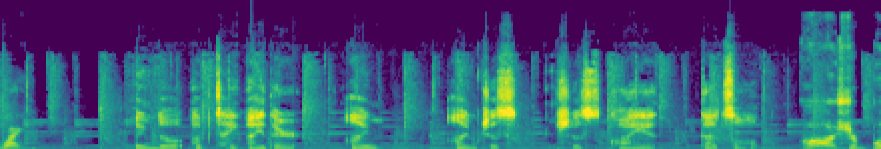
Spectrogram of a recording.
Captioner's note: quietly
